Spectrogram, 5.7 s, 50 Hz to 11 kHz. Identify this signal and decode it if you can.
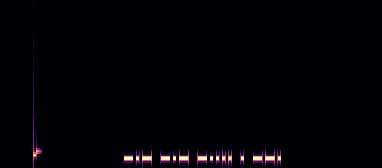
Morse code, heard as a keyed tone, about 26 wpm, 700 Hz. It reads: KK6EG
